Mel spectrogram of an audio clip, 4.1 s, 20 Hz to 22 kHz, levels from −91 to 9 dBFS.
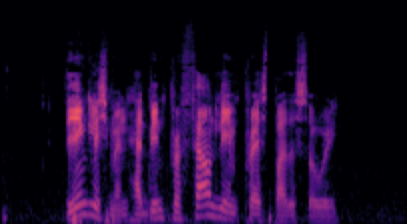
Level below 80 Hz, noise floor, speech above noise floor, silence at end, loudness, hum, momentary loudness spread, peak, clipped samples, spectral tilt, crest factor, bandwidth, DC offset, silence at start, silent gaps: -72 dBFS; -80 dBFS; 46 dB; 0.75 s; -31 LUFS; none; 14 LU; -10 dBFS; under 0.1%; -2 dB/octave; 24 dB; 14 kHz; under 0.1%; 0.65 s; none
